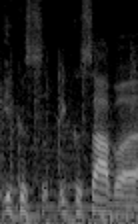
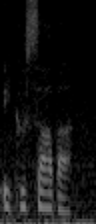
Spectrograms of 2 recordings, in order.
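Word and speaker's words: Ikusaba: out there's a 16th student it's called Maruko eCos cassava I think that's what it was anyway let's continue on Oh a smoker oh okay I said it wrong ekoo Sabah the 16th student lying hidden somewhere in this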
